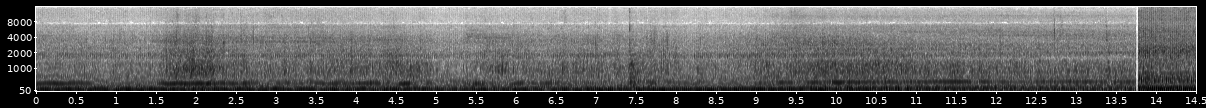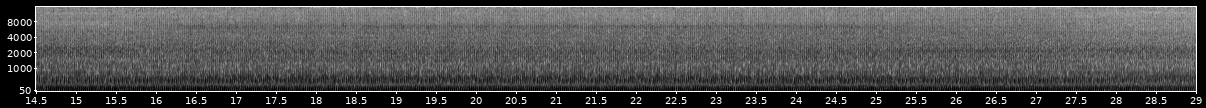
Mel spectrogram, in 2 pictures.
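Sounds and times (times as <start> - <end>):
diesel engine idling: 0.0 - 29.0.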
